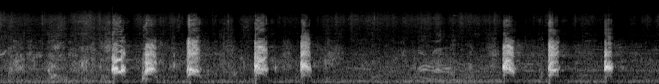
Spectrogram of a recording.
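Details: Bearne, an 11-month-old Bernese Mountain Dog, playing at a dog park: short, sharp barks come in irregular bursts, one or two at a time, with quieter gaps and low background murmur between them.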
